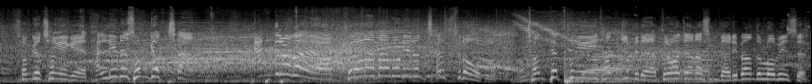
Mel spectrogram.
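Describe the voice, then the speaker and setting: The speaker moves at a fairly quick pace with very wide pitch swings. Noticeable background noise runs underneath. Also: man, extremely high pitch for a man, very even loudness. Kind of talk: live sports commentary. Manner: rapid-fire, breathless play-by-play that surges in pitch and volume at scoring chances; excitable, with short clipped phrases for each pass, shot and steal.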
